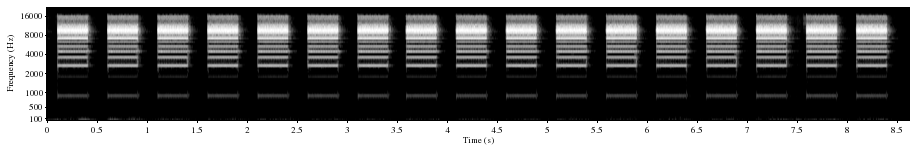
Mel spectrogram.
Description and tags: Stereo Recording of an Alarm Clock.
